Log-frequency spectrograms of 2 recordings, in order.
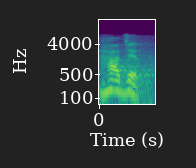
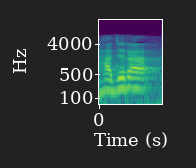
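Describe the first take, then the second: First: The name ends on a consonant sound. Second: The name ends with an extra vowel sound. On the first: This is the original form of the name. The speaker calls it right. "সঠিক উচ্চারণ হচ্ছে হাজের" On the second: This is the commonly known form of the name. The speaker calls it wrong. "যাকে আমরা হাজেরা হিসেবে চিনি"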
